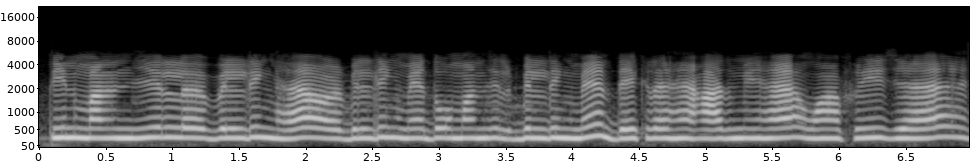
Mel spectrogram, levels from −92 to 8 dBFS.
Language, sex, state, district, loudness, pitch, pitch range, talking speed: Maithili, female, Bihar, Supaul, -17 LUFS, 265 Hz, 260-275 Hz, 165 wpm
